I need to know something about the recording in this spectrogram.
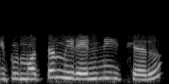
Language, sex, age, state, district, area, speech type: Telugu, female, 45-60, Andhra Pradesh, Kadapa, urban, conversation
